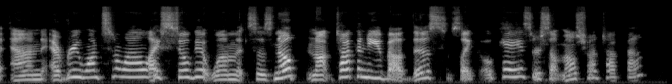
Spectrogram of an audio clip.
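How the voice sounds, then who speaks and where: A woman talks very fast in a raised, projected voice, high in pitch and bright and sharp in tone, with lively intonation. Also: hardly any pauses. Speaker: animal communicator. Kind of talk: interview conversation.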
